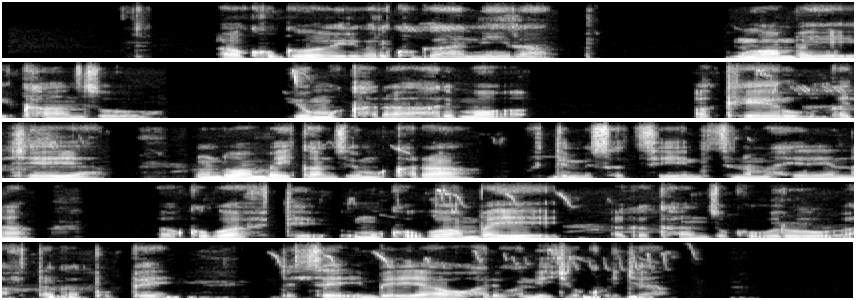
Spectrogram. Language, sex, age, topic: Kinyarwanda, male, 18-24, health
